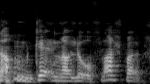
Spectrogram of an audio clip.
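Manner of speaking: embarrassed laugh into the words; laughing through it. Real, not acted. Vlogger laughing at his own flashback, giggling. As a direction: laugh it off while admitting it.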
